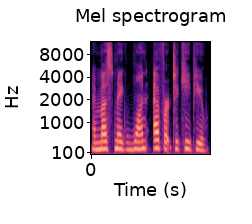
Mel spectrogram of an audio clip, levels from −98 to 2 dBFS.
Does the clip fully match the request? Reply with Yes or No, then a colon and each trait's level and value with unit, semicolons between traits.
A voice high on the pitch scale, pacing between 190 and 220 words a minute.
Yes: high, 205 Hz; average, 200 wpm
